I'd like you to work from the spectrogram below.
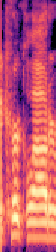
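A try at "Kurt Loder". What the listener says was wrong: Not Kirk, it's Kurt.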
